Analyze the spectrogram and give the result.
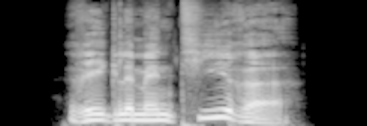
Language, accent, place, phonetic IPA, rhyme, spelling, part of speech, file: German, Germany, Berlin, [ʁeɡləmɛnˈtiːʁə], -iːʁə, reglementiere, verb, De-reglementiere.ogg
- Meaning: inflection of reglementieren: 1. first-person singular present 2. first/third-person singular subjunctive I 3. singular imperative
